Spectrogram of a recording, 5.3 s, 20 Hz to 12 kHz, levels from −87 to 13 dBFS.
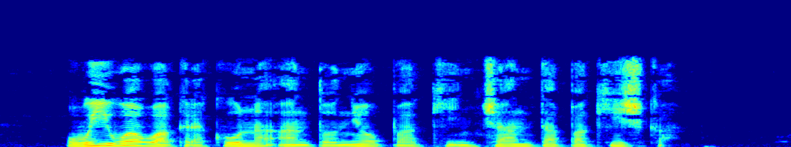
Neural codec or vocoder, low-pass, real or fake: none; 7.2 kHz; real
